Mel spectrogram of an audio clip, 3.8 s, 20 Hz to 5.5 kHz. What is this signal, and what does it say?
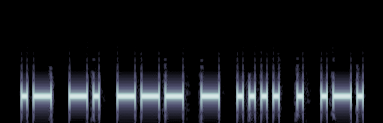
Morse code, heard as a keyed tone, about 20 wpm, 600 Hz. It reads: ANOTHER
